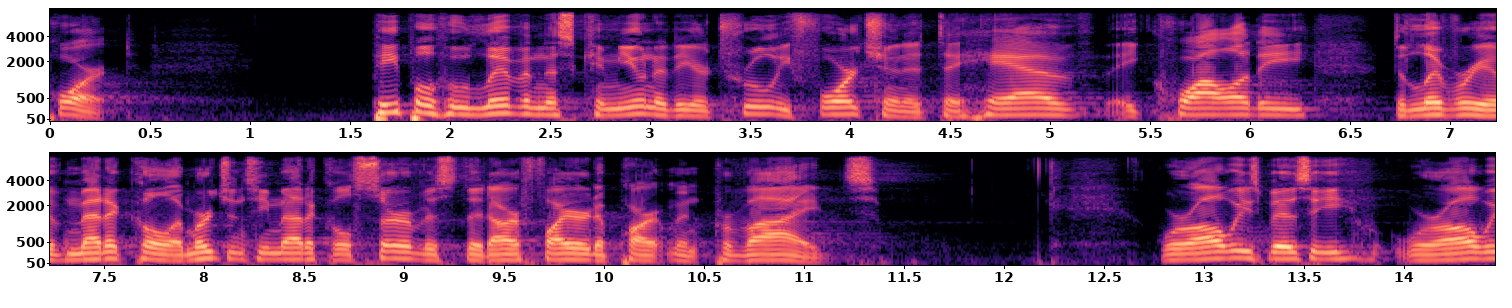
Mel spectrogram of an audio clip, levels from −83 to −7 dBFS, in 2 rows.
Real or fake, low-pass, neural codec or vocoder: real; 7.2 kHz; none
